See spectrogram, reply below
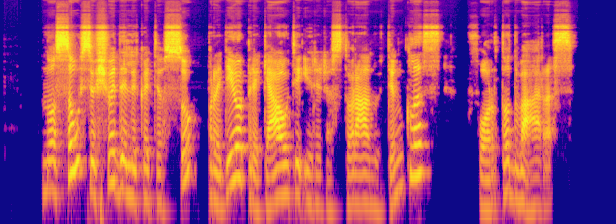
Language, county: Lithuanian, Panevėžys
